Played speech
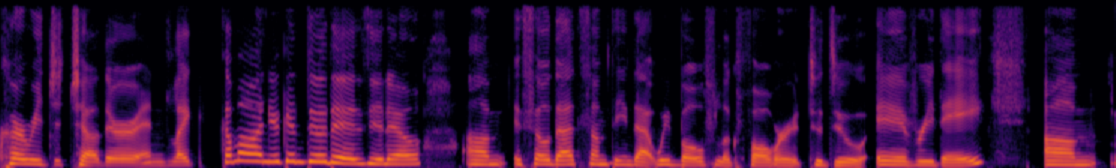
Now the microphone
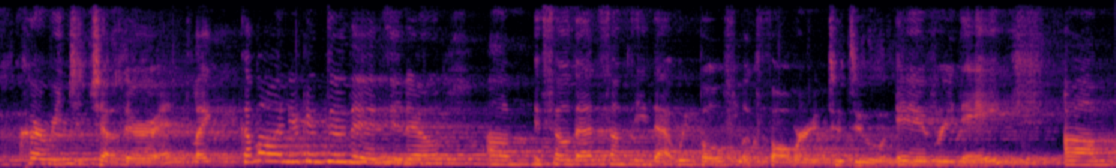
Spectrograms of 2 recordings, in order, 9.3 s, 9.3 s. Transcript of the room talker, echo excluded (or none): none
